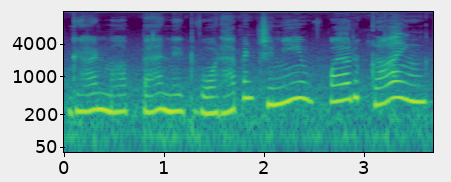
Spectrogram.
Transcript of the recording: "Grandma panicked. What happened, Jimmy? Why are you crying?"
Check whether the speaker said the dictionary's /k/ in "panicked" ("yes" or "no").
no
